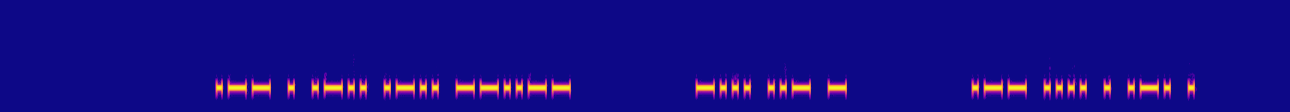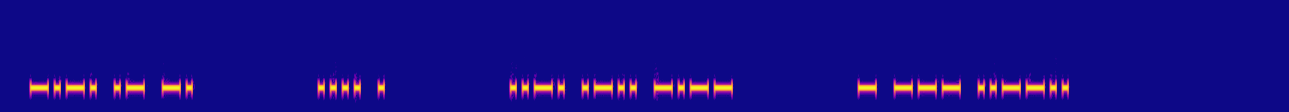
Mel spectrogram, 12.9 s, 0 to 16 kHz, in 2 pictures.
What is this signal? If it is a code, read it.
Morse code, heard as a keyed tone, about 40 wpm, 700 Hz. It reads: WELL, BUT WHERE CAN HE FLY TO?
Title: 3x Word-Spacing - Sentences from Top 500 Words - 40wpm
